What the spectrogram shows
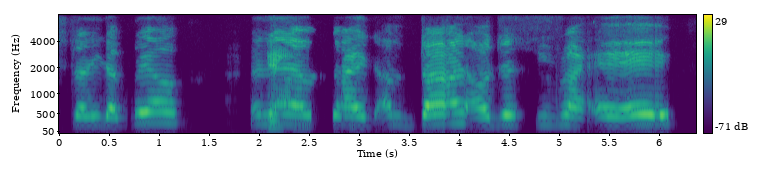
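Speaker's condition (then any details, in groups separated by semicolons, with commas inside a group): Cerebral palsy; affects speech and fine motor skills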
